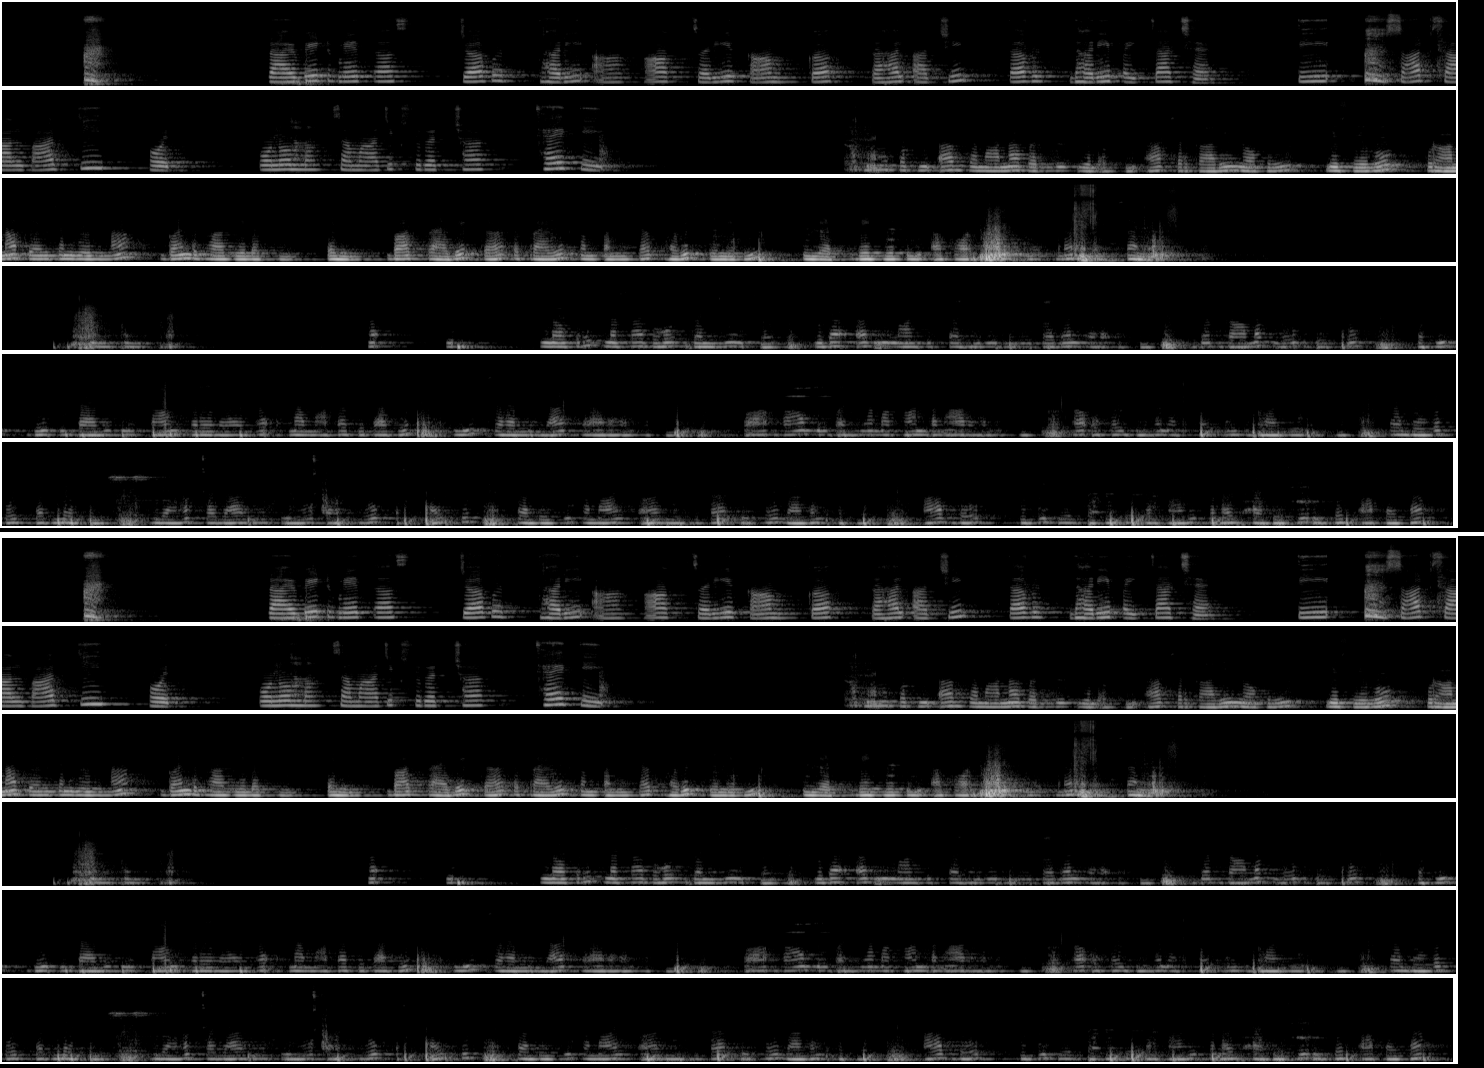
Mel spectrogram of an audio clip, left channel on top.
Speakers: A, on the right; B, on the left.
A: <unintelligible> प्राइवेटमे तऽ जब धरि आहाँ कऽ शरीर काम कऽ रहल अछि तब धरि पैसा छै ती <unintelligible> साठि साल बाद की होइत कोनोमे सामाजिक सुरक्षा छै कि
B: नै सखी आब जमाना बदलि गेल अछि आब सरकारी नौकरी मे सेहो पुराना पेंशन योजना बन्द भए गेल अछि। बात प्राइवेटके तऽ प्राइवेट कम्पनीसभ भविष्य निधि <unintelligible> <unintelligible> <unintelligible> नौकरीके नशा बहुत गंभीर छै मुदा अब मानसिक धीरे धीरे बदल रह अछि। जब गामक लोग देखो छथि एक मुताबिक मे काम कर रह अपना माता पिता केँ निक शहर मे इलाज करा रहल छथि। गाँव में बढ़िया मकान बना रहले है। <unintelligible> गेल अछि तऽ लोगक सोच बदलैत छै बिहारक
A: <unintelligible>
B: बाजार मे सेहो आब लोक स्थायित्व <unintelligible> देखय लागल छथि आब बहुत बुझि गेल छथि जे सरकारी क्लब सँ इज्जत आ पैसा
